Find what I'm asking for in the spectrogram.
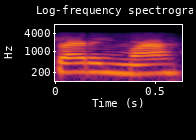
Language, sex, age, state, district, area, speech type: Tamil, female, 60+, Tamil Nadu, Dharmapuri, urban, conversation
